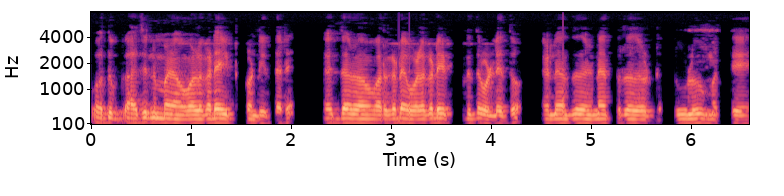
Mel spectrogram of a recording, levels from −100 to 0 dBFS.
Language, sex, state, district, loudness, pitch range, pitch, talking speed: Kannada, male, Karnataka, Chamarajanagar, -20 LUFS, 110-120 Hz, 115 Hz, 120 wpm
